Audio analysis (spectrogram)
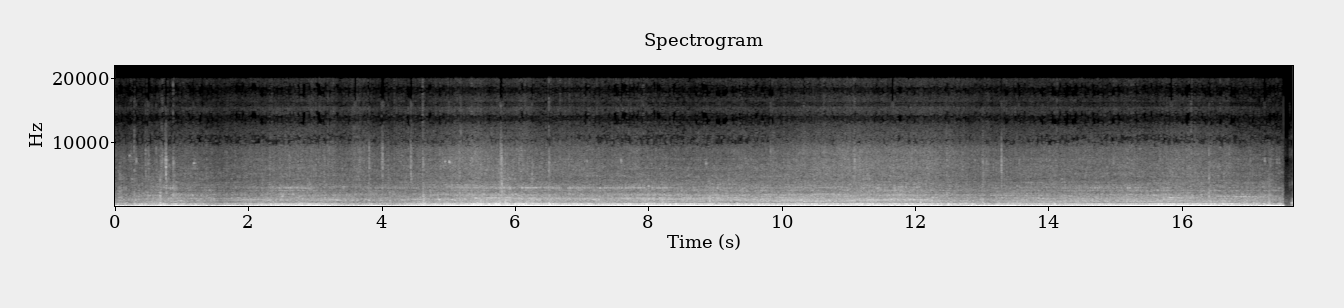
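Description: A worn Polaris four-wheeler in four-wheel drive crunches over thick gravel, its mid-pitched engine droning steadily and close for the whole stretch with no one talking.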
